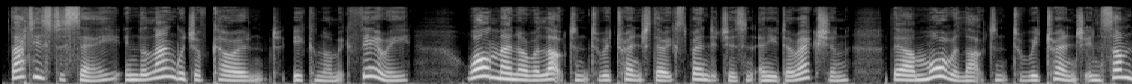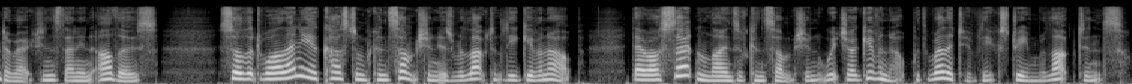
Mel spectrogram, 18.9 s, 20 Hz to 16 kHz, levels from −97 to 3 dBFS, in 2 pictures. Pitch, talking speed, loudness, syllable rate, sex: 220 Hz, 185 wpm, -20 LUFS, 6.7 syllables/s, female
